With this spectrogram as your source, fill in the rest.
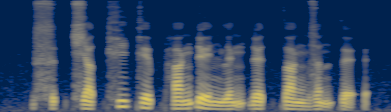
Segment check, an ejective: absent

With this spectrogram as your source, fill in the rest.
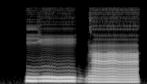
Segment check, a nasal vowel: present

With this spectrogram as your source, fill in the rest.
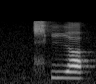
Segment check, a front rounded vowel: absent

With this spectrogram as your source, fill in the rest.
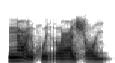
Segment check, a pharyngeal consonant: present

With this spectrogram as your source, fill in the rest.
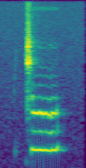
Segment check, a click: absent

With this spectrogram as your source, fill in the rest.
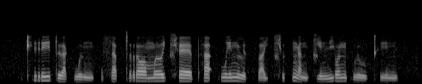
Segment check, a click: absent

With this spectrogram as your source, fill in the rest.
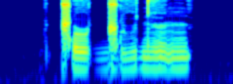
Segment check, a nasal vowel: present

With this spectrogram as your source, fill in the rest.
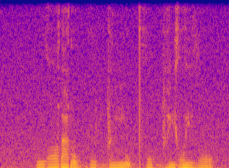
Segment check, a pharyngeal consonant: absent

